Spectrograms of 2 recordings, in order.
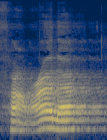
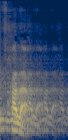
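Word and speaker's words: فَعَلَ: আলাম তারা কাইফা ফাআলা, আমরা অনেকে পাঠ করি ফালা, কাইফা ফালা। আসলে ফালা বললে আইনের উচ্চারণটা হয় না, কারণ আইনের উচ্চারণ আমাদের হলকের মধ্যখান থেকে একটু চাপ দিয়ে উচ্চারণ করতে হবে।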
